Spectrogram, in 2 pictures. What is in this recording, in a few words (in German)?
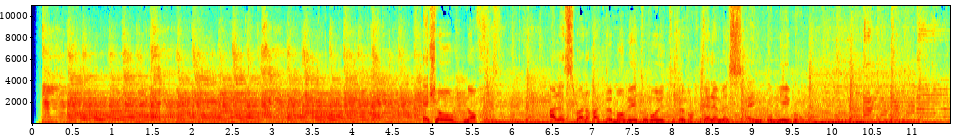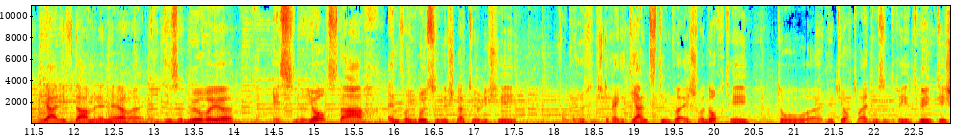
Kelmiser Mundart; Rückblick 2022, Ausblick 2023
